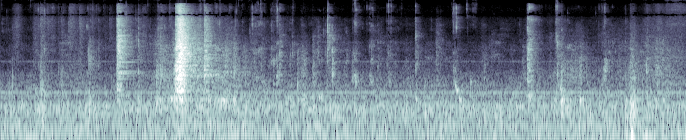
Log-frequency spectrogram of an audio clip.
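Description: Close-up chewing of a sauced chicken wing: soft, wet mouth noises and small clicks, with a sharper click about two and a half seconds in.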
